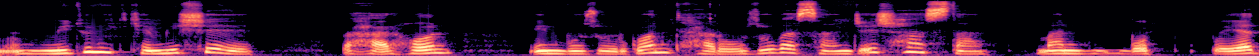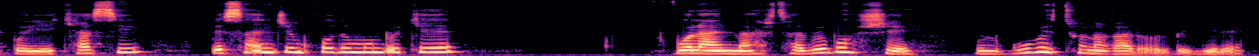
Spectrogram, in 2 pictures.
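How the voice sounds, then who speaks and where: In her religious lecture, a woman with a fairly high, creaky, dark-toned voice works through ideas one step at a time. She poses rhetorical questions only to answer them, and her pace slows when she recites prayer quotations.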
